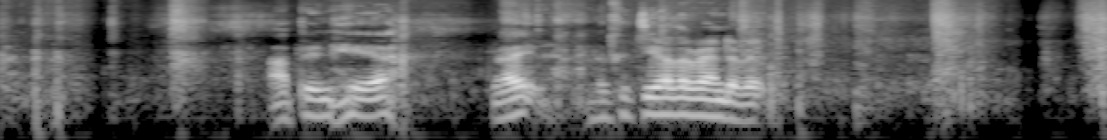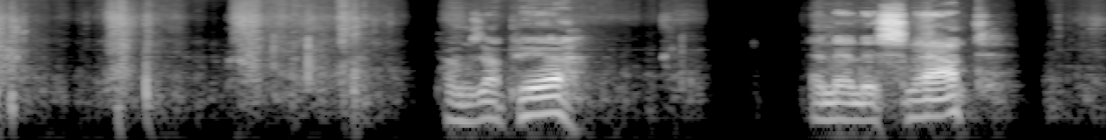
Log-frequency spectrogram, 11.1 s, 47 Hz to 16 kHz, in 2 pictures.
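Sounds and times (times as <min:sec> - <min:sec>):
footsteps crunching in snow: 0:03.2 - 0:07.6.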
